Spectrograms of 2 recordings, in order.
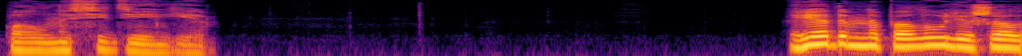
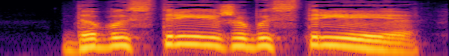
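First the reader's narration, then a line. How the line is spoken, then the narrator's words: Strained shouting. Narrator (Russian): надсадно кричал он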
